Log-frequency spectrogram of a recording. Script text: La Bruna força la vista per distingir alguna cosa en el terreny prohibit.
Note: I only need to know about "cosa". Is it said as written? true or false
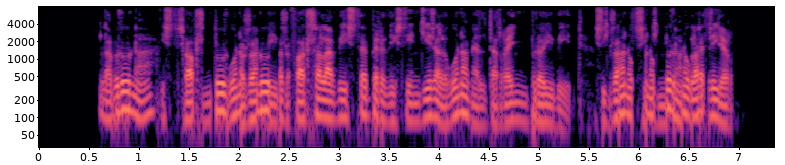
false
